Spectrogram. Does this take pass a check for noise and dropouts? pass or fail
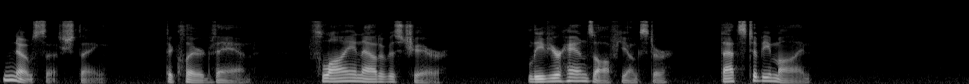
pass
